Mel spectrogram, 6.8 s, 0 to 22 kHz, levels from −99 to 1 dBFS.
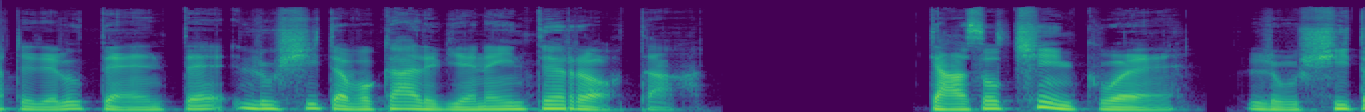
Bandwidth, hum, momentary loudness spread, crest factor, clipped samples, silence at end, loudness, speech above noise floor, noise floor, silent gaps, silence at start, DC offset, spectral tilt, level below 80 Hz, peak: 17 kHz; none; 13 LU; 20 dB; under 0.1%; 0.05 s; -25 LUFS; over 66 dB; under -90 dBFS; 3.60-4.56 s, 6.02-6.13 s; 0 s; under 0.1%; -5.5 dB/octave; -52 dBFS; -6 dBFS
